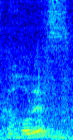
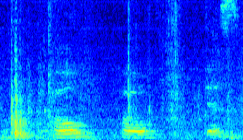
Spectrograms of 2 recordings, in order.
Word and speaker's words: Cahotis: For the judges and the speakers, that's Representative Cahotis, Co-Ho-Dis.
